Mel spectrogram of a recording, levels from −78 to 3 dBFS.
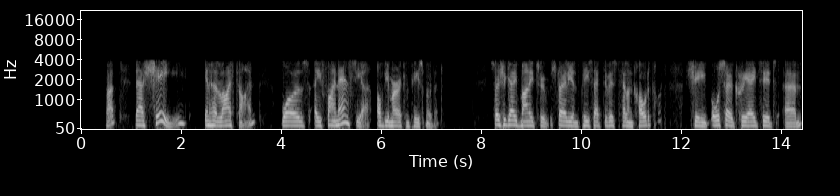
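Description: Speech, heavily damaged by the G.723.1 codec throughout. Nothing survives above 3.8 kHz, so the sound is muffled. At 6.3 kbit/s, with 30 ms frames and a slowly updated voice model, the voice turns hoarse and consonants smear together. From 8.83 s, just after "she gave", Wi-Fi interference starts and runs to the end. A faint tick repeats every 102.4 ms, about ten per second, well below the speech. This is a nearby Wi-Fi radio's beacon, rectified by the audio circuit.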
